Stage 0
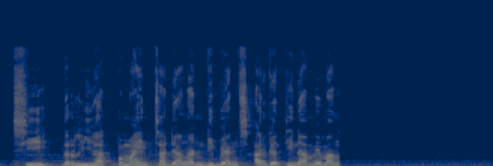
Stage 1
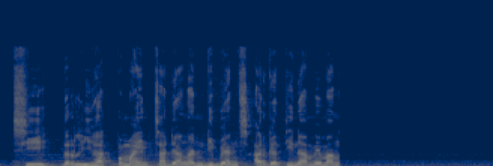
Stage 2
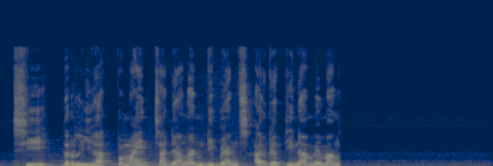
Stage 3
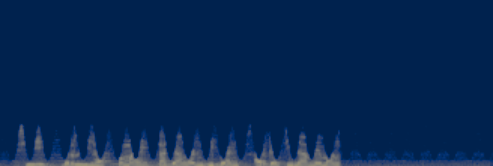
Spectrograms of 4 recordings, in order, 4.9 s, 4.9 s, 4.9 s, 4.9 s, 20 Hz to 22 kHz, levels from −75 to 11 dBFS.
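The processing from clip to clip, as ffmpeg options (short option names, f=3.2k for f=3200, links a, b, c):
-af anull
-filter_complex "[0:a]asplit=2[a][b];[b]adelay=13,volume=-11.5dB[c];[a][c]amix=inputs=2:normalize=0,volume=7dB"
-af "afftfilt=real='re*lt(b*sr/1024,880*pow(5500/880,0.5+0.5*sin(2*PI*5.7*pts/sr)))':imag='im*lt(b*sr/1024,880*pow(5500/880,0.5+0.5*sin(2*PI*5.7*pts/sr)))':win_size=1024:overlap=0.75"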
